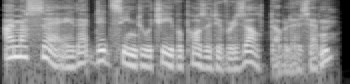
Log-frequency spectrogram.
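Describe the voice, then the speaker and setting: An actress playing a stern older British spy chief in a video game, clipped, commanding and dryly disapproving. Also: female voice, very deep voice, sing-song, quick pace, creaky, a bit bright, husky, exaggerated voice.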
